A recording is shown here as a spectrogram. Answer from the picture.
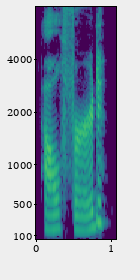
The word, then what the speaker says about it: Alferd: even though he's generally known as as Alferd, like with the, ERD. – Yeah, ERD.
